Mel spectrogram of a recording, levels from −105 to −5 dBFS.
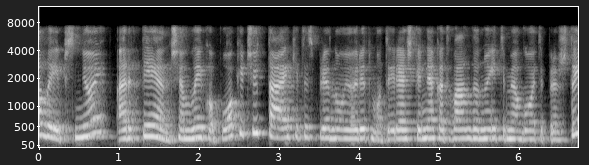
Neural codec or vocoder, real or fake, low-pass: none; real; 7.2 kHz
